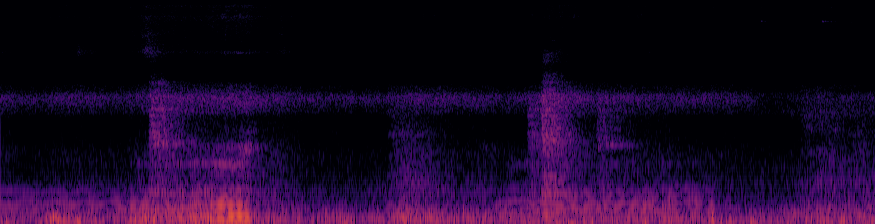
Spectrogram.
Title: Incredible snoring Friesian horse!!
